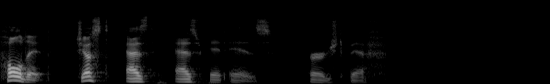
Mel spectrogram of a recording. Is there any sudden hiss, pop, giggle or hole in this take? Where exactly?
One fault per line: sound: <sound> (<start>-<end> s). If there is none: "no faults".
no faults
